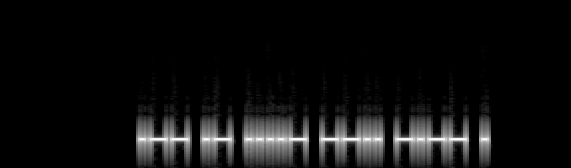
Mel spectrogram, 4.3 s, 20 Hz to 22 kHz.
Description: Morse code, heard as a keyed tone, about 30 wpm, 700 Hz. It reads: WA4ZYE
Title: USA Call Signs - 3x Character Spacing - 30wpm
